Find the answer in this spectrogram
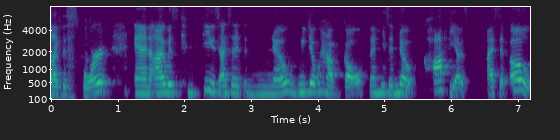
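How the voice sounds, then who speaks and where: A woman talks in a plain, everyday voice, pitched fairly high with ordinary pitch variation. She keeps to a fairly slow pace. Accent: American. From US Northeast, New Hampshire. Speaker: English tutor. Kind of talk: interview on a live stream.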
